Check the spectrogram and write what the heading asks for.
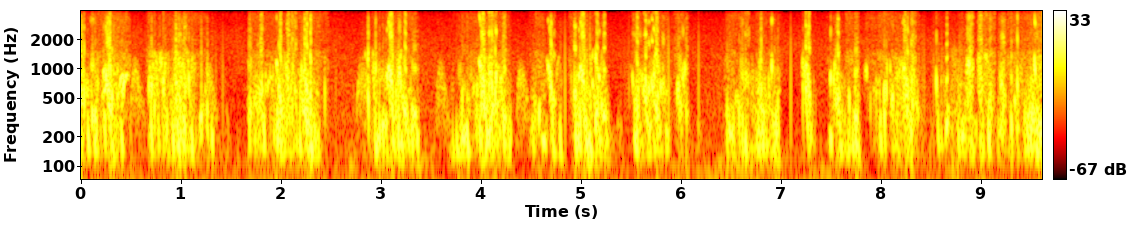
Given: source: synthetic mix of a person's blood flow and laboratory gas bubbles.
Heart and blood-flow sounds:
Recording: Doppler ultrasound of blood flow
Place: subclavian vein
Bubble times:
0.00-0.50 s: bubbles
0.65-1.36 s: bubbles
1.66-2.48 s: bubbles
2.79-3.42 s: bubbles
3.69-4.32 s: bubbles
4.48-5.30 s: bubbles
5.48-6.08 s: bubbles
6.42-7.01 s: bubbles
7.19-7.36 s: bubbles
7.46-7.80 s: bubbles
7.82-8.39 s: bubbles
8.52-9.62 s: bubbles
From the record:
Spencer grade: 4 (maximum detectable bubble signal sounding continuously throughout systole and diastole of every cardiac period, and overriding the amplitude of the normal cardiac signals)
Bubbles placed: anywhere in the cardiac cycle

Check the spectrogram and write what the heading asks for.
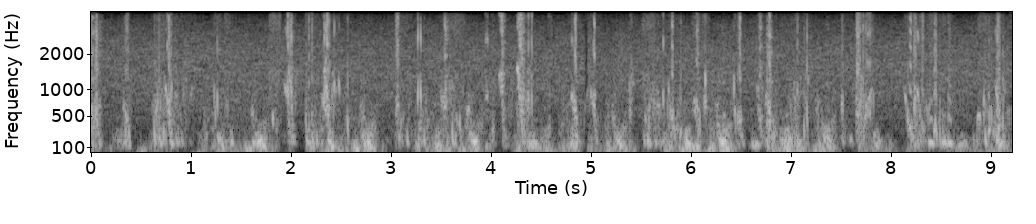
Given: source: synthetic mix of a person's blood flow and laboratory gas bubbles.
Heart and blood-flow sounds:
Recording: Doppler ultrasound of blood flow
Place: precordium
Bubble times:
0.00-0.14 s: bubbles
0.27-0.42 s: bubbles
0.61-1.07 s: bubbles
1.23-1.47 s: bubbles
1.80-1.91 s: bubbles
1.94-2.10 s: bubbles
2.14-2.63 s: bubbles
3.04-3.75 s: bubbles
3.95-4.46 s: bubbles
4.58-4.63 s: bubbles
4.79-5.12 s: bubbles
5.38-5.46 s: bubbles
5.52-5.95 s: bubbles
6.02-6.20 s: bubbles
6.42-6.57 s: bubbles
6.59-7.23 s: bubbles
7.50-7.86 s: bubbles
8.13-8.66 s: bubbles
8.81-9.22 s: bubbles
From the record:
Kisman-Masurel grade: 342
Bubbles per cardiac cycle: rolling drumbeat, 9 or more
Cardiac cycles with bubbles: 100%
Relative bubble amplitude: moderate (0.250 to 0.450)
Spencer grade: 3 (all of the cardiac periods contain showers or single bubble signals, but not dominating or overriding the cardiac motion signals)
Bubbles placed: only in the low amplitude regions of the cardiac cycle

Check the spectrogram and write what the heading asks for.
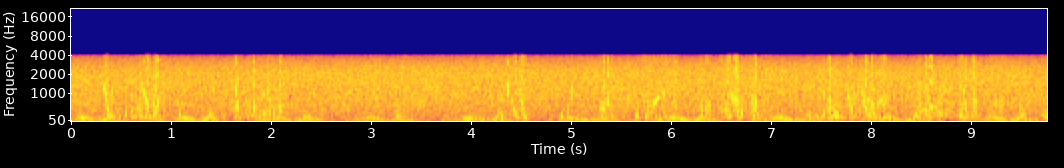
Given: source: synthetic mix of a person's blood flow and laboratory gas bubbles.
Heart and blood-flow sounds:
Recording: Doppler ultrasound of blood flow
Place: precordium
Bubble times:
0.29-0.96 s: bubbles
1.05-1.15 s: bubbles
1.50-1.56 s: bubbles
1.61-2.21 s: bubbles
4.28-4.60 s: bubbles
4.87-5.07 s: bubbles
5.26-5.46 s: bubbles
5.50-6.08 s: bubbles
6.27-6.44 s: bubbles
6.46-7.05 s: bubbles
7.43-8.19 s: bubbles
8.44-9.12 s: bubbles
9.18-9.35 s: bubbles
9.46-9.55 s: bubbles
9.70-9.77 s: bubbles
From the record:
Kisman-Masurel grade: 333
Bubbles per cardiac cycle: rolling drumbeat, 9 or more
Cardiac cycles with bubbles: 50 to 99%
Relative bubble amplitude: loud (0.450 to 0.775)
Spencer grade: 3 (all of the cardiac periods contain showers or single bubble signals, but not dominating or overriding the cardiac motion signals)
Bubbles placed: anywhere in the cardiac cycle

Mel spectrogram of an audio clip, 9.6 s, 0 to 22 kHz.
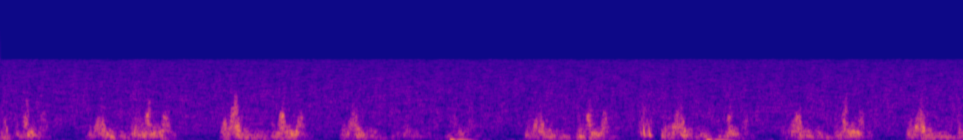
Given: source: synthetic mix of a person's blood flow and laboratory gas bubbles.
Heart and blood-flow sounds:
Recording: Doppler ultrasound of blood flow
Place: precordium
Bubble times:
0.02-0.10 s: bubbles
1.29-1.47 s: bubbles
6.37-6.54 s: bubbles
6.60-6.68 s: bubbles
From the record:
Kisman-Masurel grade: 122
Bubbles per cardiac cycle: 1 to 2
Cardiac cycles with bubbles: 10 to 50%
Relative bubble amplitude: moderate (0.250 to 0.450)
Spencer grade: 2 (many but less than half of the cardiac periods contain bubble signals, singularly or in groups)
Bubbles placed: anywhere in the cardiac cycle

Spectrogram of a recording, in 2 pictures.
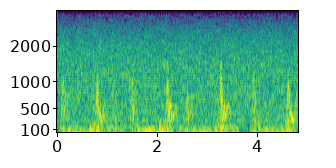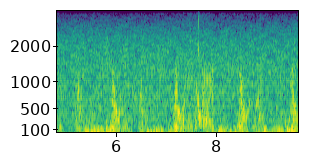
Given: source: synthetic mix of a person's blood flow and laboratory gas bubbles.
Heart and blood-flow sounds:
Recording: Doppler ultrasound of blood flow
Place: precordium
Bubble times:
7.29-7.38 s: bubbles
7.41-7.97 s: bubbles
From the record:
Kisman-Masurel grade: 212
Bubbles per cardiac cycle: several, 3 to 8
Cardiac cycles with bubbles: 1 to 10%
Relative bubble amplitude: moderate (0.250 to 0.450)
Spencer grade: 1 (occasional bubble signal discernible with the cardiac motion signal, with majority of cardiac periods free of bubbles)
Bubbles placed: only in the low amplitude regions of the cardiac cycle

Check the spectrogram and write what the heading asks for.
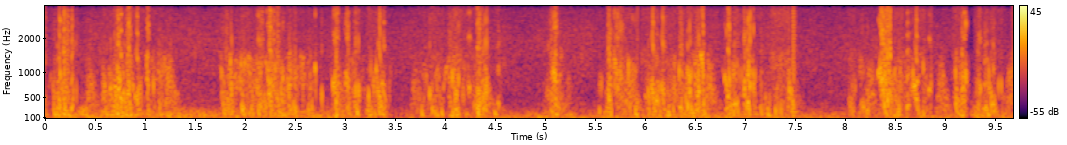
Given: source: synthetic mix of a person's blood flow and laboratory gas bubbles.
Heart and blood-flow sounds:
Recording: Doppler ultrasound of blood flow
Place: subclavian vein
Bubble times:
0.00-0.51 s: bubbles
0.54-1.34 s: bubbles
1.72-2.81 s: bubbles
2.84-3.48 s: bubbles
3.73-4.58 s: bubbles
4.97-5.29 s: bubbles
5.51-5.93 s: bubbles
5.96-6.66 s: bubbles
6.76-7.56 s: bubbles
8.03-8.26 s: bubbles
8.30-8.87 s: bubbles
9.07-9.61 s: bubbles
9.65-9.69 s: bubbles
From the record:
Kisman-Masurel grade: 444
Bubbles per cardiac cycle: continuous sound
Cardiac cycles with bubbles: 100%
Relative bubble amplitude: maximal (0.775 to 0.999)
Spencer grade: 4 (maximum detectable bubble signal sounding continuously throughout systole and diastole of every cardiac period, and overriding the amplitude of the normal cardiac signals)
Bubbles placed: anywhere in the cardiac cycle

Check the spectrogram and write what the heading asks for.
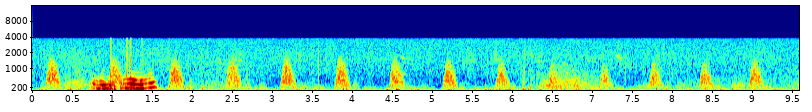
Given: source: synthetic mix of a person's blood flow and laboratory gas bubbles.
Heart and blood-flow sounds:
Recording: Doppler ultrasound of blood flow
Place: subclavian vein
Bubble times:
no bubbles
From the record:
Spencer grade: 0 (complete lack of bubble signals)

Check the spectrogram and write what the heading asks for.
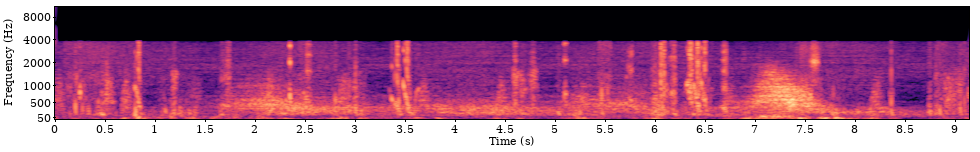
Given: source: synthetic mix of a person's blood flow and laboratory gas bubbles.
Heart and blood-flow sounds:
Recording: Doppler ultrasound of blood flow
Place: subclavian vein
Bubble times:
0.09-0.61 s: bubbles
0.77-0.91 s: bubbles
1.04-1.45 s: bubbles
1.63-1.76 s: bubbles
2.31-2.40 s: bubbles
2.43-2.62 s: bubbles
2.76-3.12 s: bubbles
3.34-3.66 s: bubbles
4.58-4.84 s: bubbles
5.01-5.57 s: bubbles
5.69-5.79 s: bubbles
5.95-6.58 s: bubbles
6.64-6.76 s: bubbles
7.44-7.67 s: bubbles
7.73-7.84 s: bubbles
8.32-8.41 s: bubbles
8.71-9.15 s: bubbles
From the record:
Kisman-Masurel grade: 232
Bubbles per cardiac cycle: several, 3 to 8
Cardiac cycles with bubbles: 50 to 99%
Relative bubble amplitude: moderate (0.250 to 0.450)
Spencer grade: 3 (all of the cardiac periods contain showers or single bubble signals, but not dominating or overriding the cardiac motion signals)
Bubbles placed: anywhere in the cardiac cycle

